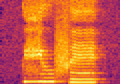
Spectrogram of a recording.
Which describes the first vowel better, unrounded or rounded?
rounded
